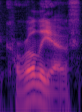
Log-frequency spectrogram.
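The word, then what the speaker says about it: Korolev: uh cor uh co sorry co corolliev there corolliev that's how you're supposed to pronounce it i'm still trying to learn before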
